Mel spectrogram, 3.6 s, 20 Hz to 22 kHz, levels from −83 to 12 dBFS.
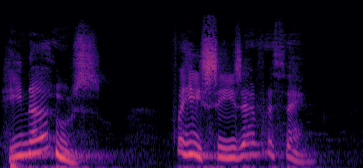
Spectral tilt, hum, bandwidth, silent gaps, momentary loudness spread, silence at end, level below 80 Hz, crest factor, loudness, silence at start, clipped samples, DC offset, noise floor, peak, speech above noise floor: -4 dB/octave; none; 16 kHz; none; 16 LU; 0.5 s; -50 dBFS; 16 dB; -32 LUFS; 0.05 s; under 0.1%; under 0.1%; -66 dBFS; -18 dBFS; 35 dB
